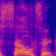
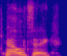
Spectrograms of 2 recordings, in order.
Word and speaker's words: Celtic: football team yes yeah but they're celtic not celtic and it's spelled the same yeah they're the green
